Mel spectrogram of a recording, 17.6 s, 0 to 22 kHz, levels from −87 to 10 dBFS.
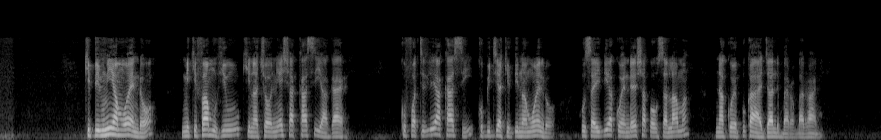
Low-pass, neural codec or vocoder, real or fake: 7.2 kHz; codec, 24 kHz, 0.9 kbps, WavTokenizer, medium speech release version 2; fake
